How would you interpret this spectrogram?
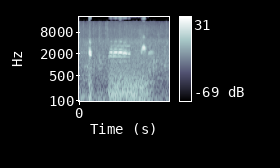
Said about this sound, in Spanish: ¿Sabés lo que es? Es un pájaro, pero pará, déjame ver. No, no. Es una calandria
